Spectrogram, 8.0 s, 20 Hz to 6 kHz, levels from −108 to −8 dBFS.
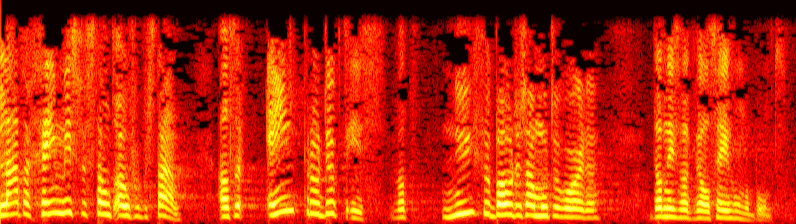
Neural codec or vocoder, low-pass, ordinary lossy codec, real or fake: none; 5.4 kHz; none; real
